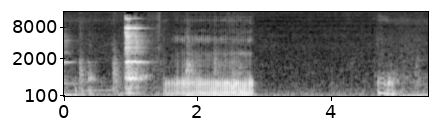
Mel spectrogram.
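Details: Pug asleep and snoring softly: a quick sharp snuffle, then one sustained rough, buzzing snore lasting over a second, followed by quiet breathing and a short soft snort.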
